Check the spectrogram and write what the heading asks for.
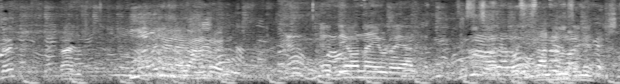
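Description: Several people talking at once over background music with a steady low beat, a few beats a second.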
